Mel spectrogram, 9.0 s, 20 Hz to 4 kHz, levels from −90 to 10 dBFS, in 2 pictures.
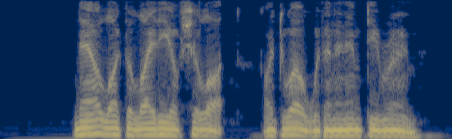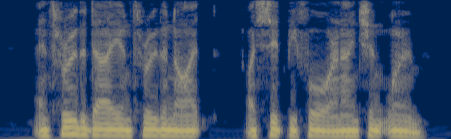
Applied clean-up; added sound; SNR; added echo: none; none; none; none.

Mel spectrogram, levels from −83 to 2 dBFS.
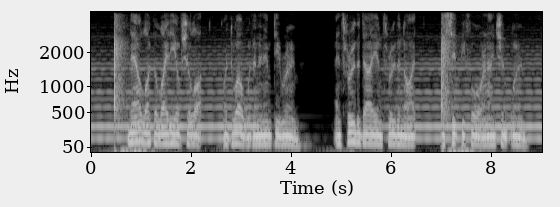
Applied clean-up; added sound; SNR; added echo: none; Bowed string instrument + Clapping; 5 dB; none.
